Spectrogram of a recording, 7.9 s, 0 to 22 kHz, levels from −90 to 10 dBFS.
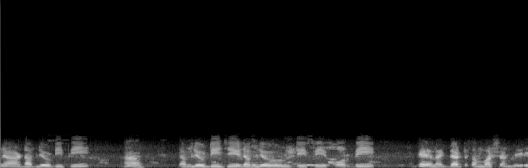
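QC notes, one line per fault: Nothing stood out on listening, so there is nothing to log for this clip.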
